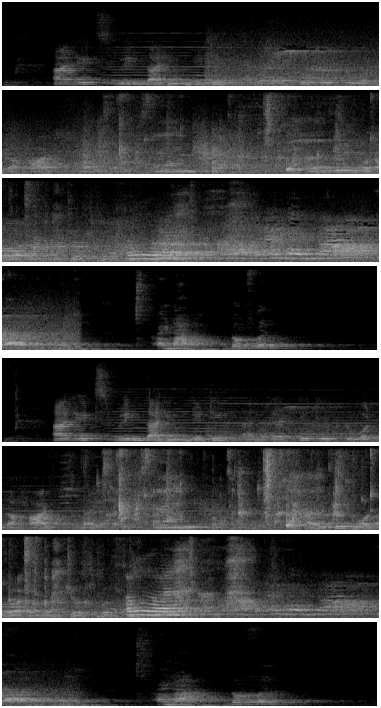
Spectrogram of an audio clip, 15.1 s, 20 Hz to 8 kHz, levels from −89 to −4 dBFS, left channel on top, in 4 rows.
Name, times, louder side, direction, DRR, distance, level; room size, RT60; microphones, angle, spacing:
voice 1, 0.5-5.8 6.8-9.4, right 2 dB, 60° right, 4 dB, 0.9 m, -42 dB
Bowed string instrument, 0.9-6.8, right 1 dB, 25° right, 2.8 m, -57 dB
sound 1, 2.0-12.1, left 7 dB, 50° left, 0.3 m, -41 dB
Child speech kid speaking / Bathtub (filling or washing), 4.7-5.6 6.0-10.3, right 5 dB, 40° right, 0.5 m, -36 dB
voice 2, 11.3-12.3 12.6-14.0, left 2 dB, 75° left, -2 dB, 2.5 m, -42 dB
11.5 x 11.0 x 3.4 m, 1.2 s
head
